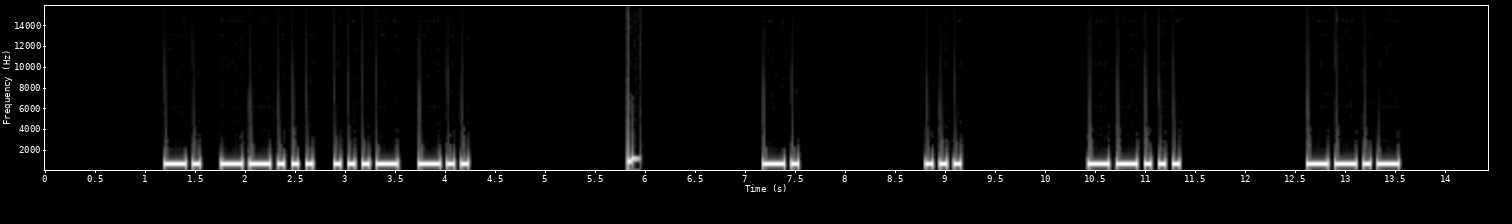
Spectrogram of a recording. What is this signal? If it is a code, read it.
Morse code, heard as a keyed tone, about 17 wpm, spaced as for 9 wpm, 700 Hz. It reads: N7VD NS7Q
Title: USA Call Signs - 4 Characters - 6x Character Spacing - 17wpm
